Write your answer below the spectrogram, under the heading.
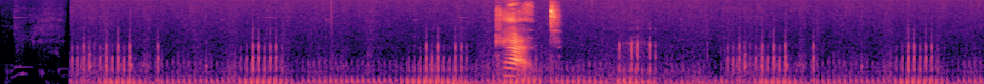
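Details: Domestic cat purring in a steady low rumble of rhythmic pulsed breaths, broken once midway by a short, high, sharply sweeping squeak.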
